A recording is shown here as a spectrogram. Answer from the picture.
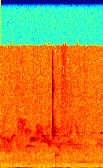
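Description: Faint birdsong drifts over a low, steady outdoor hiss, with one brief, sharper chirp standing out near the middle. No one speaks.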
